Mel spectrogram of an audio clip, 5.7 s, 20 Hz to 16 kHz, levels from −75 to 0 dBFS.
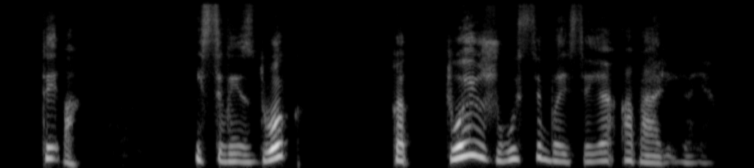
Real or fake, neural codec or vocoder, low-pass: fake; autoencoder, 48 kHz, 32 numbers a frame, DAC-VAE, trained on Japanese speech; 14.4 kHz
